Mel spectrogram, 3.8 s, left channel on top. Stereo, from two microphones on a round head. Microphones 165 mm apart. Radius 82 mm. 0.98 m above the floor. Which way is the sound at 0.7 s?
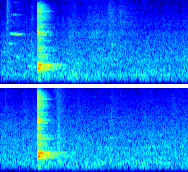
40° right (ahead or behind).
